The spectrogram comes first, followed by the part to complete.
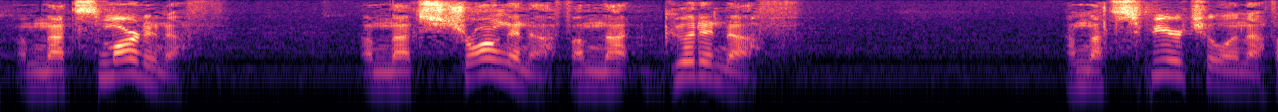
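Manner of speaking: quiet, low, defeated self-talk; hushed voice of self-condemnation; inner voice of shame. Pretend. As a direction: murmur the shame voice to yourself.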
